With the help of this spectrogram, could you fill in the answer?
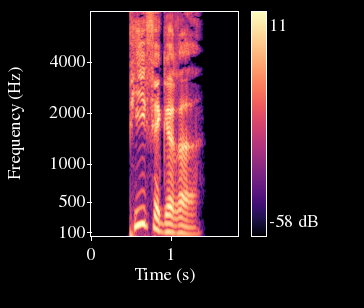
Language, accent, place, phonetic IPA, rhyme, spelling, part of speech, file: German, Germany, Berlin, [ˈpiːfɪɡəʁə], -iːfɪɡəʁə, piefigere, adjective, De-piefigere.ogg
- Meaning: inflection of piefig: 1. strong/mixed nominative/accusative feminine singular comparative degree 2. strong nominative/accusative plural comparative degree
